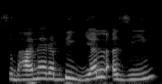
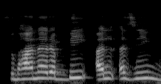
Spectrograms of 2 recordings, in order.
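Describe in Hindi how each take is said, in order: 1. य की आवाज़ 'al' से जुड़ जाती है। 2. 'al' से पहले य की आवाज़ नहीं है। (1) "सही" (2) "गलत"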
